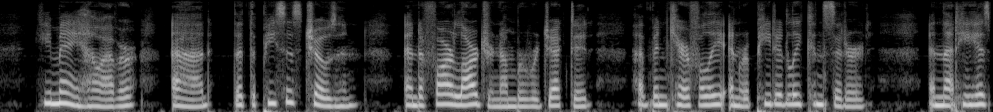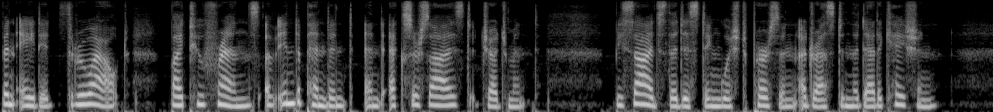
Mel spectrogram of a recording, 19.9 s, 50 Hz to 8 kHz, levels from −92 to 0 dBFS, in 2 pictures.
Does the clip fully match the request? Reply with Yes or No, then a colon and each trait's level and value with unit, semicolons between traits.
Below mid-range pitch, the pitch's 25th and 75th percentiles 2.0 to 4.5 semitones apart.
No: high, 225 Hz; average, 3.4 semitones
